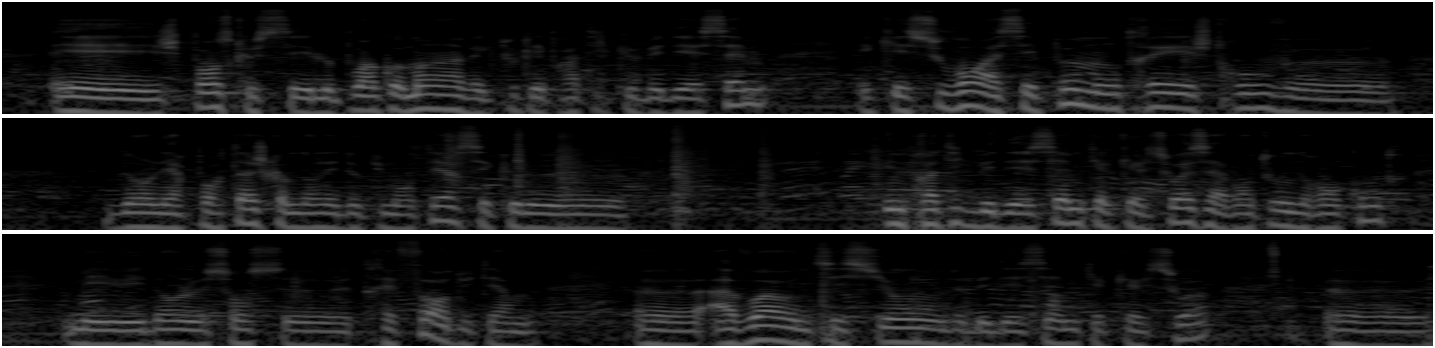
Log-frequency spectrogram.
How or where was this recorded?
busy venue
